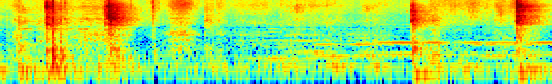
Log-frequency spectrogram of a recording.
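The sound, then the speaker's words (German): A guest has trouble with a door while handling and opening it, with several sharp clunks and rattles spaced unevenly over a few seconds, over a low steady hum. “Gast hat Türprobleme.”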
